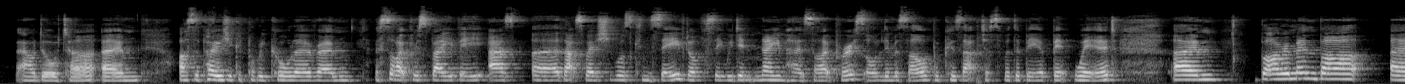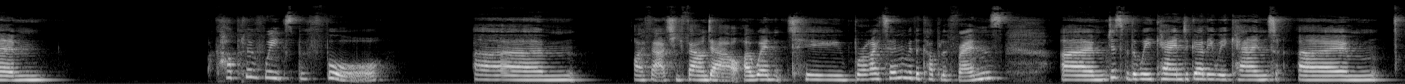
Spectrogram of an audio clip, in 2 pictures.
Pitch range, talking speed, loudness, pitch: 195-225 Hz, 155 wpm, -17 LUFS, 205 Hz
